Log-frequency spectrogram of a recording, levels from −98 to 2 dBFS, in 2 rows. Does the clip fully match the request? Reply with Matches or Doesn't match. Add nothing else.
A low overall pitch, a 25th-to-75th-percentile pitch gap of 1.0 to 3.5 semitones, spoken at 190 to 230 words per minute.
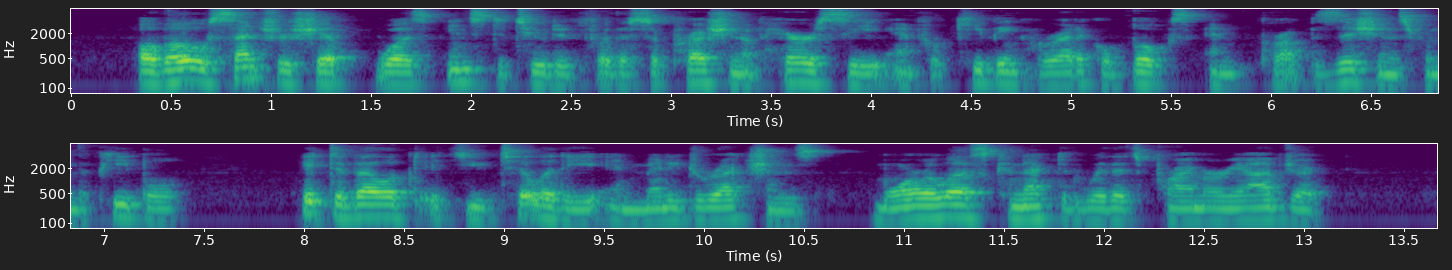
Doesn't match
